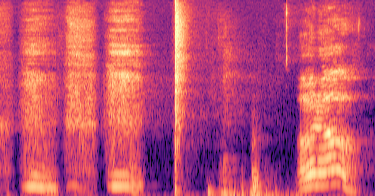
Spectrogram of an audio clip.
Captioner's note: heavy breathing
